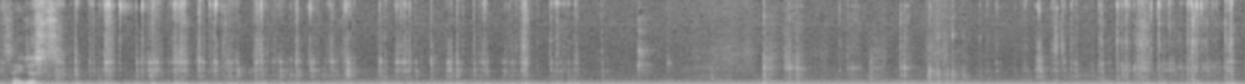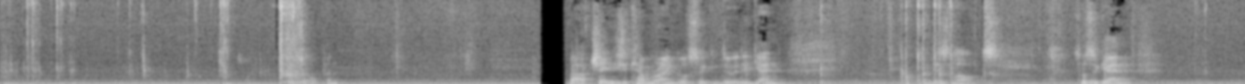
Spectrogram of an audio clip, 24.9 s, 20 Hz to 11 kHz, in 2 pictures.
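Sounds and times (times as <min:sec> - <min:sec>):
steady low hum: 0:00.0 - 0:24.9
lock pick clicks and scrapes: 0:00.6 - 0:05.9, 0:10.2 - 0:13.2.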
